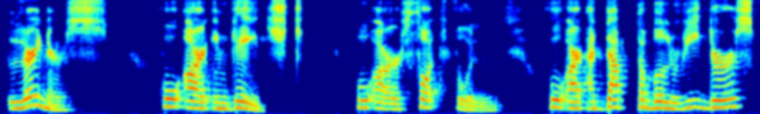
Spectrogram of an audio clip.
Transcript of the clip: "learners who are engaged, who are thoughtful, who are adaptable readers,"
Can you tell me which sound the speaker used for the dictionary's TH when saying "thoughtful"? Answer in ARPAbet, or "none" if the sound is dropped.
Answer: TH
